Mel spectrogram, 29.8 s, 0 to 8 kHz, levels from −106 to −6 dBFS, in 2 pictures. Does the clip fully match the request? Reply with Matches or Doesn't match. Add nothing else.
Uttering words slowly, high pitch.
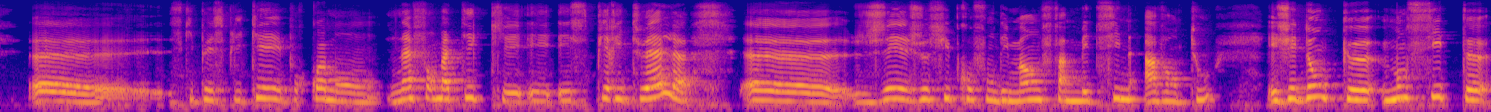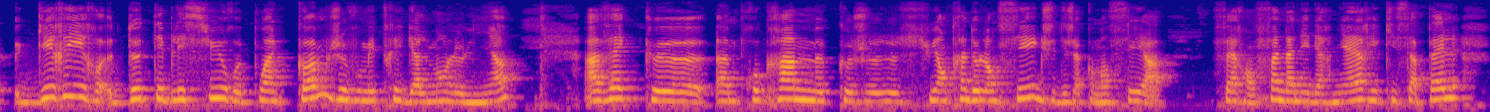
Matches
